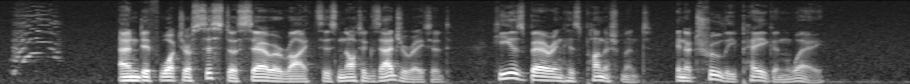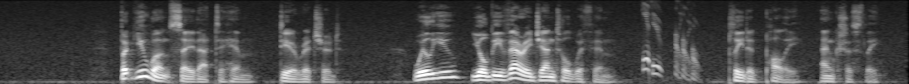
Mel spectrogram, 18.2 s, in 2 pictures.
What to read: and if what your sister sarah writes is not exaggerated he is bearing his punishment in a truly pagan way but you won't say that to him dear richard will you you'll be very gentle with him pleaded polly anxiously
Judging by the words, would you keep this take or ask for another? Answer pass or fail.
pass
